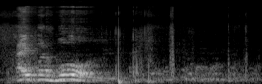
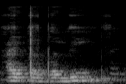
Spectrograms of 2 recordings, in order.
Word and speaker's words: hyperbole: One teacher said, hyperbole. My teacher corrected him, shut up. Not hyperbole, hyperbole. Hyperbole. Correct pronunciation. Correct pronunciation.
